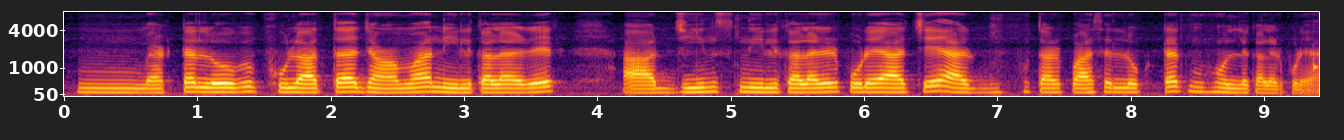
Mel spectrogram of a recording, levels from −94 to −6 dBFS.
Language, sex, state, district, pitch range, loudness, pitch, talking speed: Bengali, male, West Bengal, Paschim Medinipur, 145-160 Hz, -16 LUFS, 150 Hz, 160 wpm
